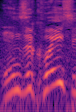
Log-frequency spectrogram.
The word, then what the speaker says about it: Nzekwesi: Inzakwezi.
